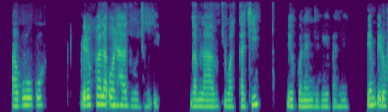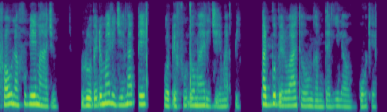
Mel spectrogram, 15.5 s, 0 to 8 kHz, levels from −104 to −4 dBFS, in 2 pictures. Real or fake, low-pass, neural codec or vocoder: real; 7.2 kHz; none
